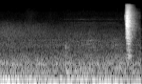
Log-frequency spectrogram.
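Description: A faint low hum, then a single brief sharp whoosh near the end.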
